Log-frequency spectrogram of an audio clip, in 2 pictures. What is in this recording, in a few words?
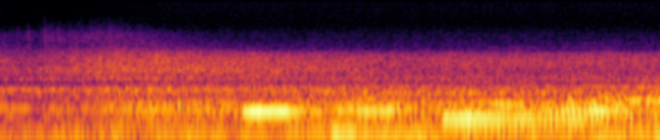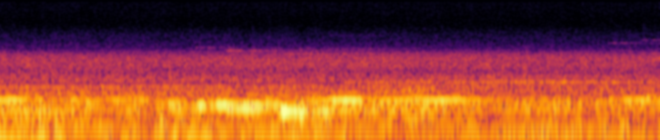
Native American Flute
